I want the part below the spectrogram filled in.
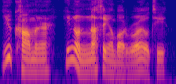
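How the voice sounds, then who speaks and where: A man's voice: lowish voice, very animated, moderate pace, a bit bright, dry recording, clean studio sound, voice pushed down. A man reading aloud and voicing a grumpy, snobbish adult male squid who talks gloomily and scolds.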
